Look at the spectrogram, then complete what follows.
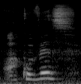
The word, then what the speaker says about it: AKQVWS: Because, honestly, it's easier to spell and say versus Aquavis, which phonetically is wrong, but I don't care.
